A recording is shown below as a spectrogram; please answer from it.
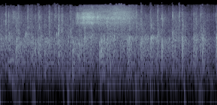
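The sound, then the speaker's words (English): A church audience claps to welcome a speaker to the front, a dense, steady burst of applause that swells slightly in the middle. “I wonder if you'd put your hands together and welcome Josh as he comes to speak to us.”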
